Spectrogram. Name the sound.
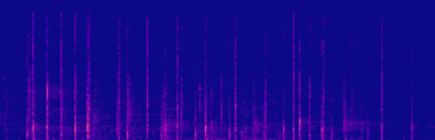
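round of applause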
